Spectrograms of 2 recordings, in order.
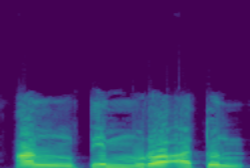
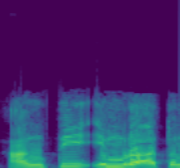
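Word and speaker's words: أنتِ امرأةٌ: আংতিমরাআতুন। আংতি ইমরাআতুন হয় স্বাভাবিক নিয়মে, কিন্তু এখানে আলিফটা উচ্চারণে আসবে না, যার কারণে উচ্চারণ হবে আংতিমরাআতুন। যদি বলি আয়েশা একজন মহিলা, তাহলে হবে আইশাতুমরাআতুন।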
